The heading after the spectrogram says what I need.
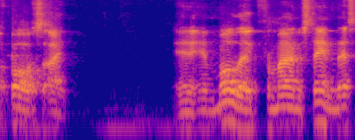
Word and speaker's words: Molech: And and Molech, from my understanding, that's not even a formal name. That's just kind of a generic title. Malik, it means king. I'm just giving a different pronunciation here.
